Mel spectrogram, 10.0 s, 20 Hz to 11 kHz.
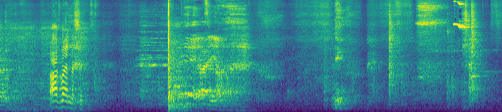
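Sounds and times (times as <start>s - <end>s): person breathing noisily: 5.0s - 8.9s.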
